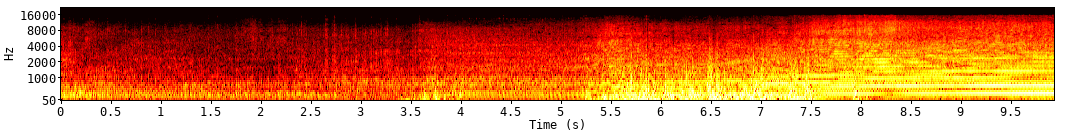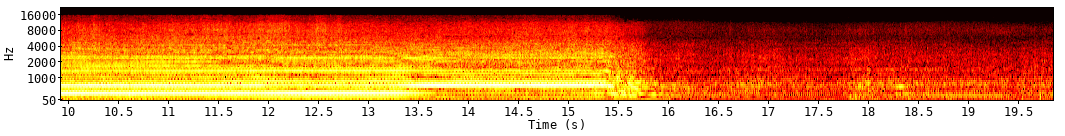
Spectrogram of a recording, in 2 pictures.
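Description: O.S. Max .75 two-stroke glow engine of an RC model plane, held on the ground, idling, then opened up about five seconds in, rising over a couple of seconds to full throttle. It holds a high, steady pitch for about seven seconds, then is throttled back sharply to idle near the end: a full-power check before launch.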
